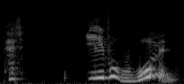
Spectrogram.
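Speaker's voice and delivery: high, loud, choked with rage; enraged gasp. A narrator's reading. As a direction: struggle to get it out in fury. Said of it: "gasped Hermione".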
